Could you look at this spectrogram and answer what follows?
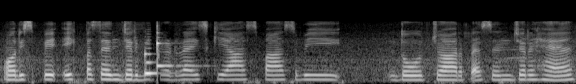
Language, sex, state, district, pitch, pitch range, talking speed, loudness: Hindi, female, Haryana, Rohtak, 220 Hz, 210-225 Hz, 155 wpm, -18 LUFS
